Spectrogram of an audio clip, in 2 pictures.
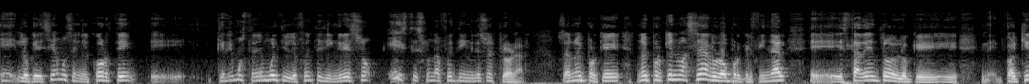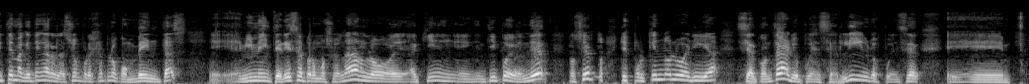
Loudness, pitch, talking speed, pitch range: -16 LUFS, 170 Hz, 245 wpm, 135-190 Hz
